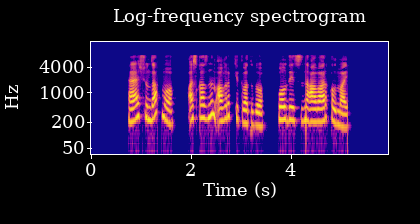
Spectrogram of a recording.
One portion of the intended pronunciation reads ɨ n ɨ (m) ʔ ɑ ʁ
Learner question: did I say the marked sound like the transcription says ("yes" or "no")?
yes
